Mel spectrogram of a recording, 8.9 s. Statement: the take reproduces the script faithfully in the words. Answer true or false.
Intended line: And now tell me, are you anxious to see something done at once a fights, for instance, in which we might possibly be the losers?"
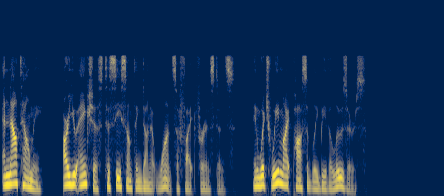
false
